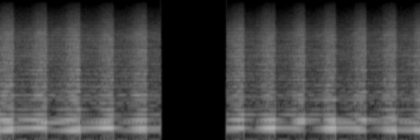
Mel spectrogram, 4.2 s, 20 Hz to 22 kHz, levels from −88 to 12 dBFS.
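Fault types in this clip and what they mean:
Playback stall: The player likely ran short of buffered data or had its output thread blocked, so nothing reached the output for a while. The sound cuts off mid-flow at 1.61 s and stays silent for about 0.66 s before resuming at 2.27 s.
Time-compressed catch-up: To clear the backlog built up during the stall, the player drops small slices of audio and cross-fades across the joins. From 2.27 s to the end the sound runs 1.1 times fast, hurried but at normal pitch.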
